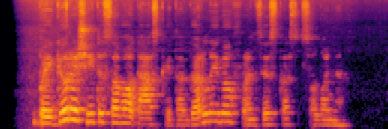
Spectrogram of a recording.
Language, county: Lithuanian, Kaunas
